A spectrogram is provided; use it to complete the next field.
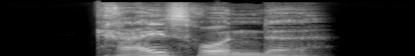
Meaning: inflection of kreisrund: 1. strong/mixed nominative/accusative feminine singular 2. strong nominative/accusative plural 3. weak nominative all-gender singular
- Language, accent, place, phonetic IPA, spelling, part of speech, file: German, Germany, Berlin, [ˈkʁaɪ̯sˌʁʊndə], kreisrunde, adjective, De-kreisrunde.ogg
